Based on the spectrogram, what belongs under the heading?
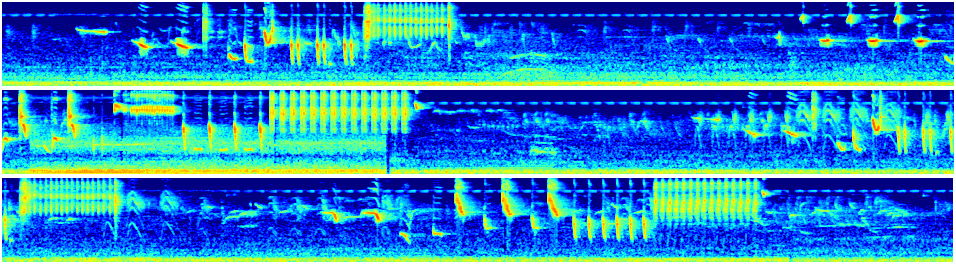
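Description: Birds chirping in groups of short, quick falling notes, broken about every seven seconds by a fast, high buzzing trill, over a faint steady high whine.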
